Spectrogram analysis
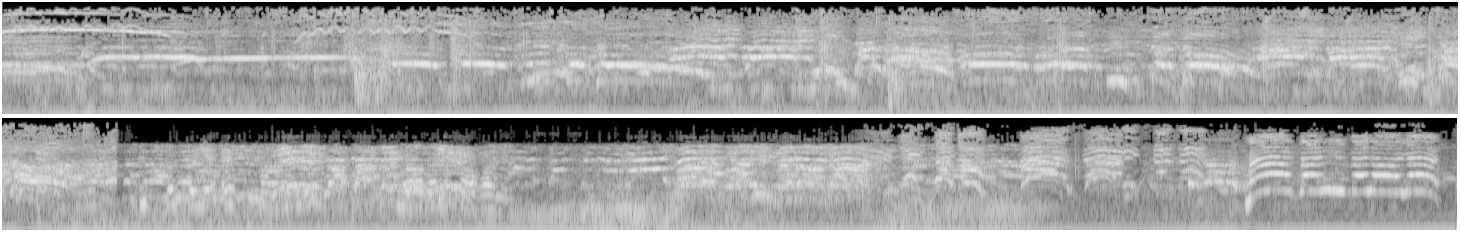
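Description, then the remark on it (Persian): A large crowd of protesters in Iran, marching during the Chaharshanbe Suri festivities against the Islamic Republic, shouts and chants slogans loudly and continuously, voices overlapping in rhythmic bursts with scattered whoops and yells rising above the roar. “بنابر گزارش ها، شهروندان معترض از جمله مبادرت به راهپیمایی، سر دادن شعار و همینطور به آتش کشیدن تصاویری از خمینی و خامنه‌ای کردند.”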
